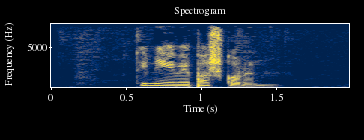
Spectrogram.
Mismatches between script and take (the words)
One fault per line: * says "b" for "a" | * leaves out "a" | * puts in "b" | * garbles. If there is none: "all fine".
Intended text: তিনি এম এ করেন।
* puts in "পাশ"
